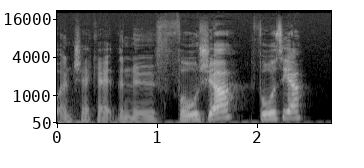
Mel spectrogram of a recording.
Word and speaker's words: Faouzia: check out the new Foia. Foia. I just watched a video of her pronounced her own name. Fosia. I'm pretty sure she said Fosia.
